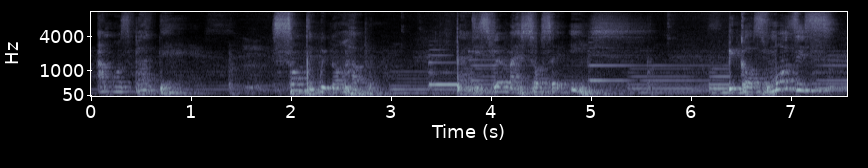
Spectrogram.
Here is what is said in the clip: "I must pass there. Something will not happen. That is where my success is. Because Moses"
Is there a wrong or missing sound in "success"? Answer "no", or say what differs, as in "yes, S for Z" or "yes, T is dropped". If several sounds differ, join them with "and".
yes, K is dropped and S is dropped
